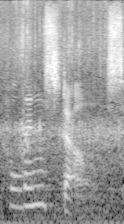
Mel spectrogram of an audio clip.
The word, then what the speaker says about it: Flintstones: as so no apparently it's the Flint stones with the hard t uh I refuse to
